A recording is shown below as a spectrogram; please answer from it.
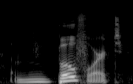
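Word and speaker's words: Beaufort: go look up the Bowfort scale because of course I read this a very long time ago. Uh let's see. B AU. That is how you spell Bowfort.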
